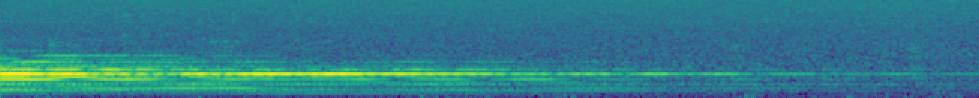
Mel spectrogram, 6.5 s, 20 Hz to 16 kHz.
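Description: The last bell-like chord of a song playing through a pair of Audio Nirvana 8-inch fullrange speakers on an SMSL SA-S1 Tripath TA2020 amplifier, ringing out and fading steadily to a faint room hush over about five seconds.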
